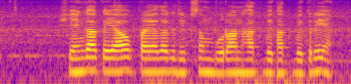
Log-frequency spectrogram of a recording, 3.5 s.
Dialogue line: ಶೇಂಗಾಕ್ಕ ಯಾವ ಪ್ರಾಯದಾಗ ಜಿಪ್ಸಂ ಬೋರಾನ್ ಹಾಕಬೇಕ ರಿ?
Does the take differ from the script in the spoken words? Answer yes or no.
yes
